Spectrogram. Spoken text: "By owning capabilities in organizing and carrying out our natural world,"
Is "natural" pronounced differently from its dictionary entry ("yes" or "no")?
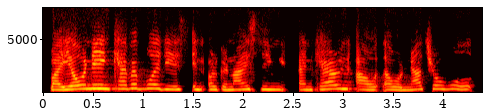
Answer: no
